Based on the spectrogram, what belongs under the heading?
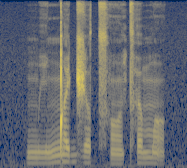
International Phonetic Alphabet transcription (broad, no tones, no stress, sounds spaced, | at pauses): m i ŋ͡ǃ ɐ d͡ʒ ɔ t͡sʰ ɔ̃ tʰ ɐ m ɔ̃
